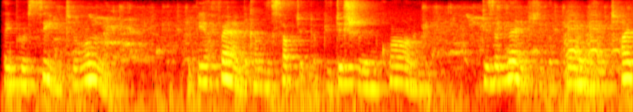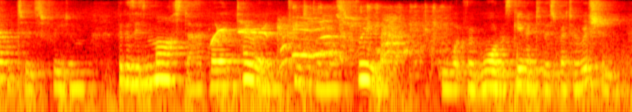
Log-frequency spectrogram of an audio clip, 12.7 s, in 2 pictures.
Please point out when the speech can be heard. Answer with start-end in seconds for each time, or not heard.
0.0-1.4, 1.9-12.6.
